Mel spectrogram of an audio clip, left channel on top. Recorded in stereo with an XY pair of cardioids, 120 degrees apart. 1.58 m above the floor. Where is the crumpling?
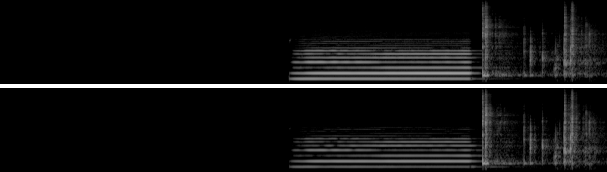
20° right, 2 m.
